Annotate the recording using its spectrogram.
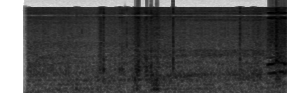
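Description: Skateboard wheels rolling on concrete, with a couple of sharp clacks of the board about a second in, after a brief silence at the start.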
